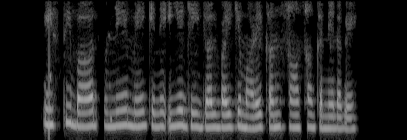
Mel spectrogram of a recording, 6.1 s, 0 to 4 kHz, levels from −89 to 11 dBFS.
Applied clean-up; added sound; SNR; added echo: none; none; none; none.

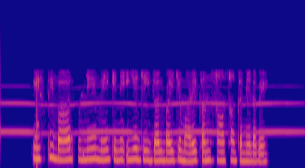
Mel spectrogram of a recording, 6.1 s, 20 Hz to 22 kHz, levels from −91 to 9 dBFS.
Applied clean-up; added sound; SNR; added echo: none; Wind instrument, woodwind instrument; 16 dB; none.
